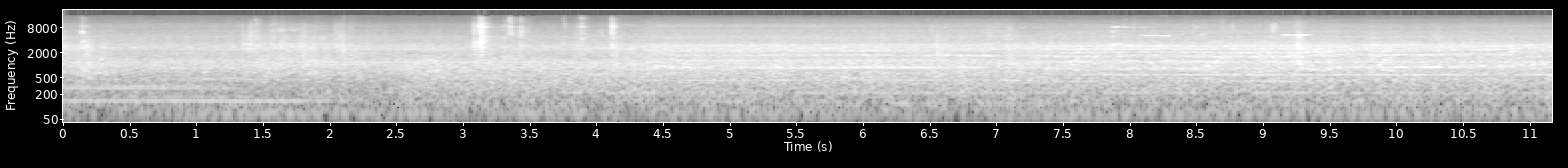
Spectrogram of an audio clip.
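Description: Steady roar of freeway traffic, with a few faint clicks about three to four seconds in.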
